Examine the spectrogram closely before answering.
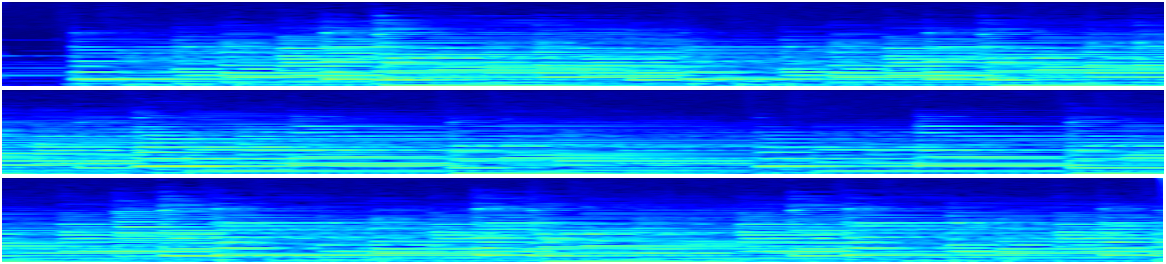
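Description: Background music led by piano over a steady bass beat, coming in loudly just after the start.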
